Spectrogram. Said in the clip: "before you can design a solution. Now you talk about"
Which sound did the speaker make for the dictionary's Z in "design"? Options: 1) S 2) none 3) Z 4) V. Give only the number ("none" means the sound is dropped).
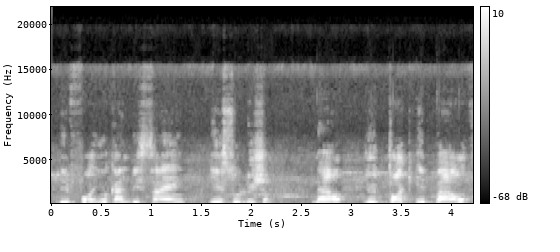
1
